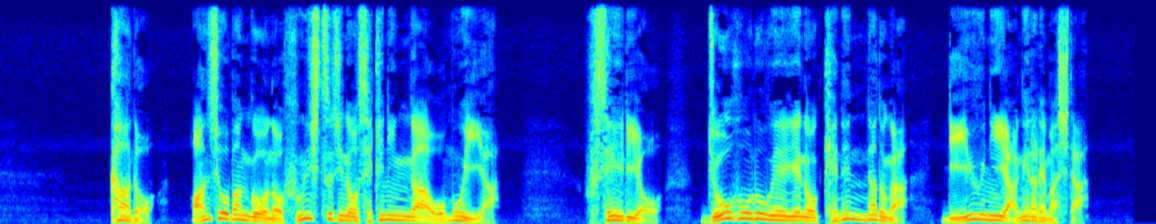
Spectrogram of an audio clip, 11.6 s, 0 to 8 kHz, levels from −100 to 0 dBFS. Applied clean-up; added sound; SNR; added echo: none; none; none; none.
